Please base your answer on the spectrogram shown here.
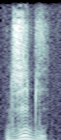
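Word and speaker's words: Ghibli: de nom il s'appelle jibi et d'ailleurs concernant la prononciation sachez que ce mot n'a rien de japonais il est en fait italien il signifie vent chaud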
